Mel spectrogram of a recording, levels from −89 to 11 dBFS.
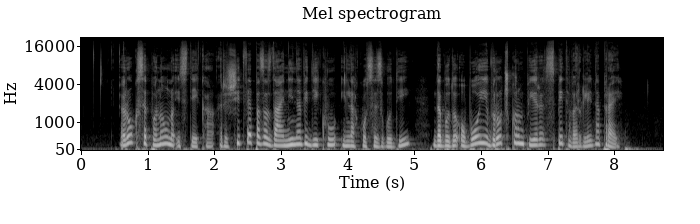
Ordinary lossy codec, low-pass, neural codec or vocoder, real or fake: none; 19.8 kHz; none; real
